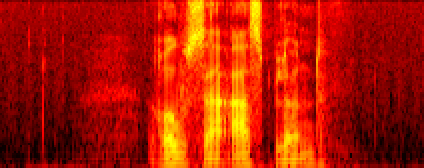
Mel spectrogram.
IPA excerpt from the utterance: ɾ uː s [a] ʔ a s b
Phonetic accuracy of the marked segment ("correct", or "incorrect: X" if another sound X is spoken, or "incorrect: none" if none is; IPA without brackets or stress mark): correct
